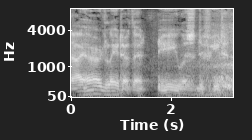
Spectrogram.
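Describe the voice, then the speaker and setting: Speaking at a moderate pace, a man uses a put-on character voice pitched very deep and low. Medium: short film. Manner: haunted, weary.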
